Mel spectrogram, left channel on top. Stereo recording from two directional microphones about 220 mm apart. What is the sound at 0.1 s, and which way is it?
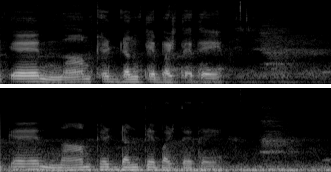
Speech, 55° left (ahead or behind).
